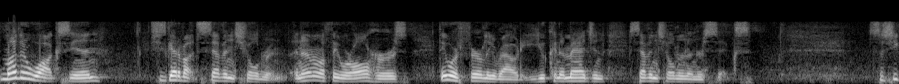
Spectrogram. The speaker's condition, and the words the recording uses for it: None; typical speech.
